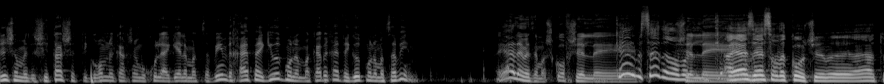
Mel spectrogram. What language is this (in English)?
Hebrew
